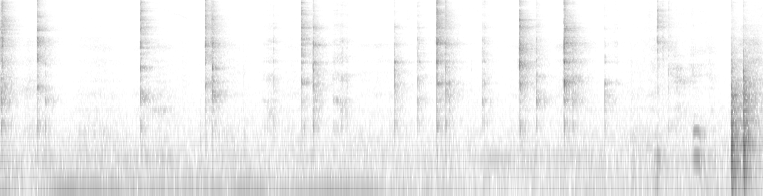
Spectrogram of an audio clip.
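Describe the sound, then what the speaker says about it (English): A metal spoon clinks and scrapes against a bowl while thick tahini is scooped in for hummus, a series of sharp, close taps spaced irregularly over a faint background hum. "Grab a spoon, put the tahini in there."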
